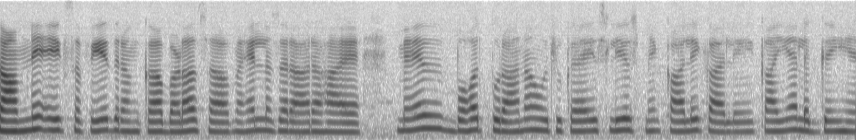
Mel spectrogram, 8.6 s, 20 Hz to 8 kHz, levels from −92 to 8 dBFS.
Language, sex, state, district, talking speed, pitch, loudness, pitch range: Hindi, female, Uttar Pradesh, Jalaun, 175 wpm, 220 Hz, -25 LUFS, 210-230 Hz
